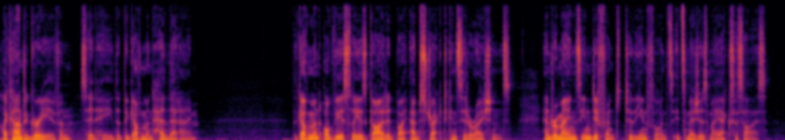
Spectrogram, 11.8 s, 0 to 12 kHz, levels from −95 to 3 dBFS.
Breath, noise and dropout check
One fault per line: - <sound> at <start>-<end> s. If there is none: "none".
none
